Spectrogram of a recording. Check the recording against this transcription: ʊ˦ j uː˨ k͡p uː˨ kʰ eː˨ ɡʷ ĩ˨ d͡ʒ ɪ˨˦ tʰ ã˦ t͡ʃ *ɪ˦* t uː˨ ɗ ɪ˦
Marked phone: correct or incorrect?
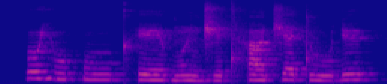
incorrect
